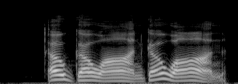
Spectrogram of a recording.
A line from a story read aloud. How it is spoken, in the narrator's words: young Hartley rapturously groaned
